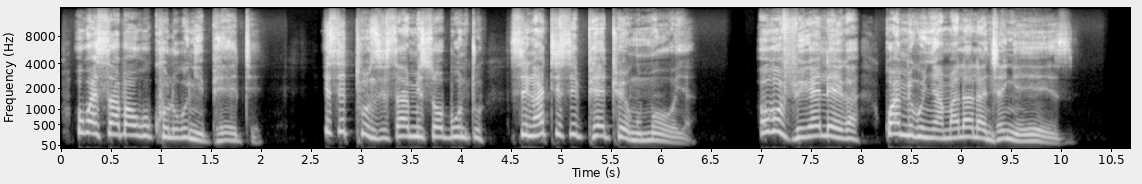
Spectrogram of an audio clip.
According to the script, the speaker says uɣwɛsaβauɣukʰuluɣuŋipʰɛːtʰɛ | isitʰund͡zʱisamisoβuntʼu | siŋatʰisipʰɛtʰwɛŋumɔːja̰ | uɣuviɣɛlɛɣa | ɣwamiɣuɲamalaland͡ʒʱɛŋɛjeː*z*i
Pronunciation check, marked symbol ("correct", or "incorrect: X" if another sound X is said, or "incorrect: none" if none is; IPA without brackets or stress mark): correct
